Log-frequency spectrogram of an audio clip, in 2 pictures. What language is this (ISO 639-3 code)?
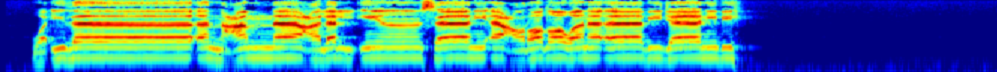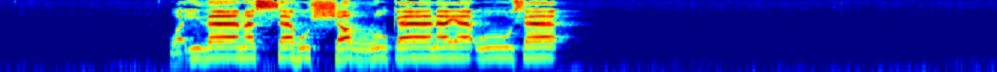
ara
